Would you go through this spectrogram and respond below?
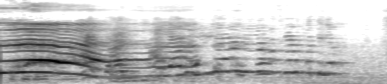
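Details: Young child crying because the Ganapati idol has been taken away, while being consoled that he will return next year: a wailing cry falling into sobbing whimpers; upset crying.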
